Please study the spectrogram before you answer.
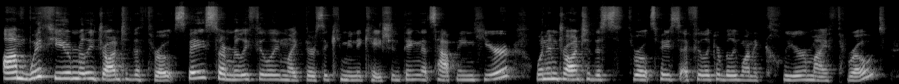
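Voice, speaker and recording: A woman medium giving a live-stream reading, talking gently and searchingly, hedging with many likes and ums, and dropping to a soft murmur as she tunes in. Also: mid-range voice, fairly even intonation, a little fast, hardly any pauses.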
